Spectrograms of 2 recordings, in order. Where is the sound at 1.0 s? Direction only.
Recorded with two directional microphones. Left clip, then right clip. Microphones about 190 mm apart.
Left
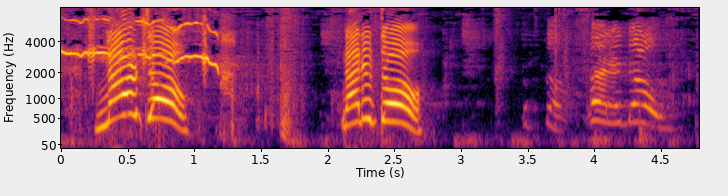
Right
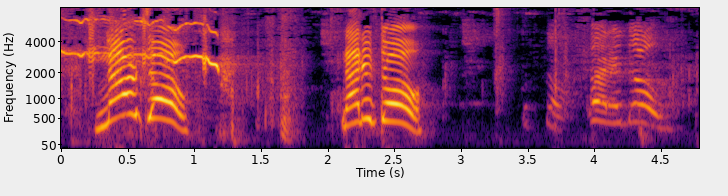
55° left (ahead or behind).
